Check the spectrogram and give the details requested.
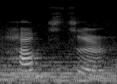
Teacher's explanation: For the example, when we pronounce the word hamster at the regular speed, most of us will say and hear hamster with a P.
